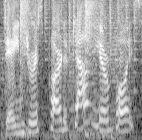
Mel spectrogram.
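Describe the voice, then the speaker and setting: A woman's voice: on the high side, very animated, a little slow, over music. An actress playing a crafty, deceptively friendly old lady mugger in a radio play. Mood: falsely friendly. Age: older. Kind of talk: audio drama acting.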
